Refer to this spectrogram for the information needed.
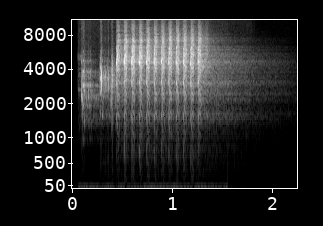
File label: Wren Bird; Warframe; The New War; Zariman; Apartment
